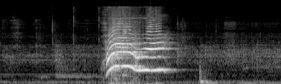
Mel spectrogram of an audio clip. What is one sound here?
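A boy shouts and cheers loudly.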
